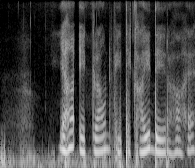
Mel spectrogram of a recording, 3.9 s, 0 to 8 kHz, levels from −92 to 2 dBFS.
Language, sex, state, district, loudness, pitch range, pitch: Hindi, female, Himachal Pradesh, Shimla, -19 LUFS, 190-215 Hz, 200 Hz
